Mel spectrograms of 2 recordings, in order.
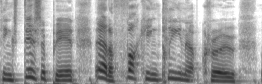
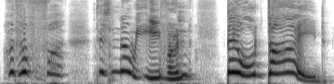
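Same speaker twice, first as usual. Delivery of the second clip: outraged outburst; 11 semitones higher, 8 dB louder than usual. Real, not acted. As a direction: explode at the nonsense. Ranting at the show's logic.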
